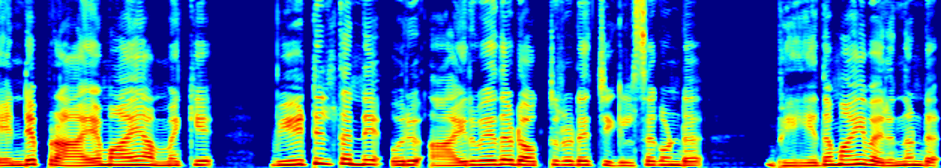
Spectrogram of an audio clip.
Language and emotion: Malayalam, happy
